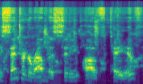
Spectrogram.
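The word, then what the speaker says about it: Kyiv: around the city of KV. That's the Ukrainian pronunciation by the way that's favored today because of course Ukrainian is the dominant language in the country. But it used to be called in English Kiev which is closer to the Russian pronunciation because Russia dominated much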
